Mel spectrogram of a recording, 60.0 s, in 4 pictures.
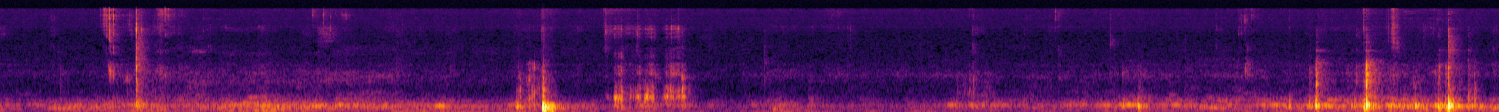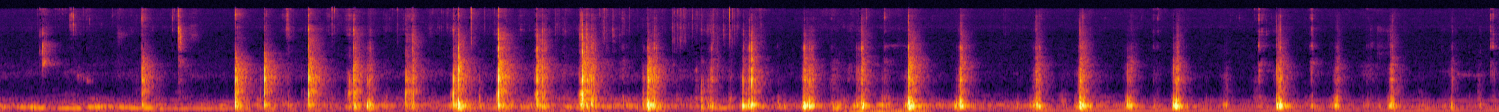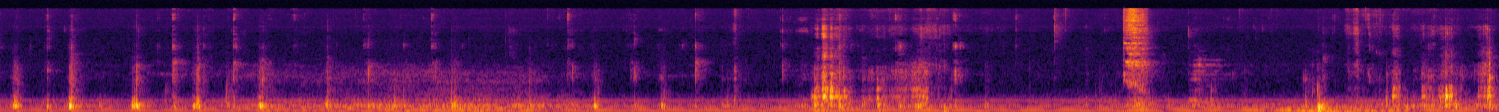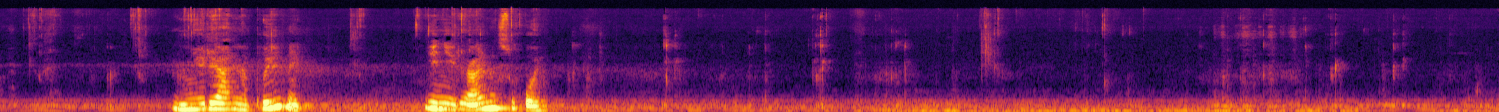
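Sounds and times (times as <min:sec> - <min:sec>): crisp crunching chews: 0:18.3 - 0:34.7.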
